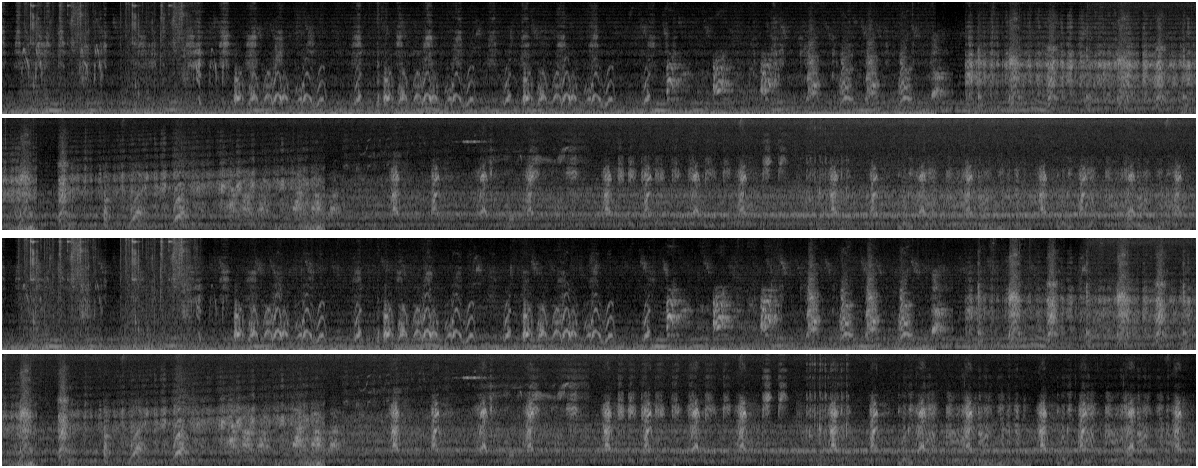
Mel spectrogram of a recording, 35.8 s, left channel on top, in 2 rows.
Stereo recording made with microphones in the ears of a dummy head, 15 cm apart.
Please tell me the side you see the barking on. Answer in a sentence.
You can hear the barking on the right.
